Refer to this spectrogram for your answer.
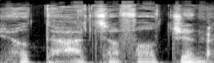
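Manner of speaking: soft whispering. Asked to say it again with a bit of ASMR, in an ASMR whisper. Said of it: "say it again with a bit of ASMR".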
